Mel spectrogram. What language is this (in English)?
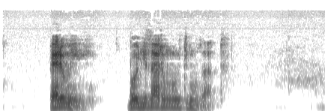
Galician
